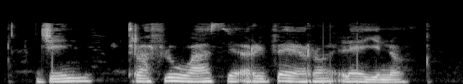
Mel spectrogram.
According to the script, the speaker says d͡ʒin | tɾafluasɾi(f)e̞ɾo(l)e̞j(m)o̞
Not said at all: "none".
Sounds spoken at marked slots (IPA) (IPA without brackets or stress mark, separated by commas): v, l, n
